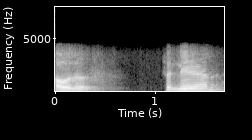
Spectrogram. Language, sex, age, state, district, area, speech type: Kannada, male, 30-45, Karnataka, Raichur, rural, conversation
